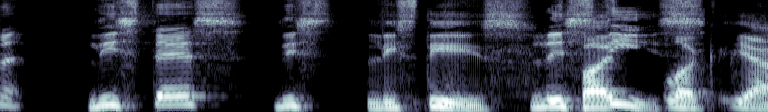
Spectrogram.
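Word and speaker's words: ληστής: Listis. But look, if scholars would say lestes or lestes, I say listis because it's listis in modern Greek.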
